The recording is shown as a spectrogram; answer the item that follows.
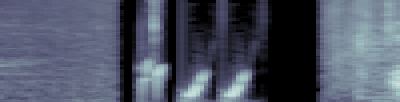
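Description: Three quick cartoon 'plop' sound effects, each a short upward-sliding bloop, one after another in under half a second.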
